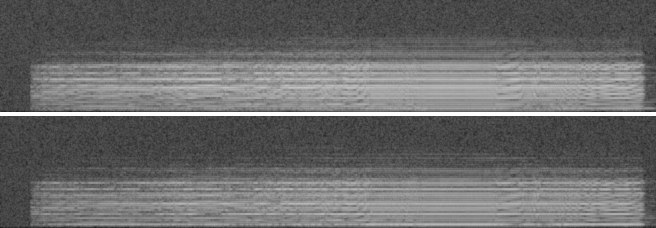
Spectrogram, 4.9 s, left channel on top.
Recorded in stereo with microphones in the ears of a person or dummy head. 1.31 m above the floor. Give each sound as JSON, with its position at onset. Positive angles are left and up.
{"t": 0.2, "sound": "a violin", "side_deg": 15, "distance_m": 1.2}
